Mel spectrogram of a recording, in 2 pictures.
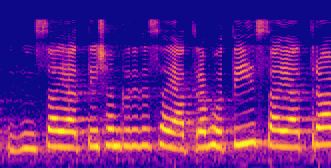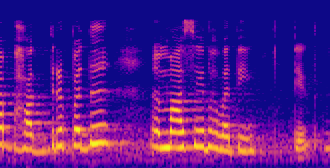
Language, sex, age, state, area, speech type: Sanskrit, female, 18-30, Rajasthan, urban, spontaneous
